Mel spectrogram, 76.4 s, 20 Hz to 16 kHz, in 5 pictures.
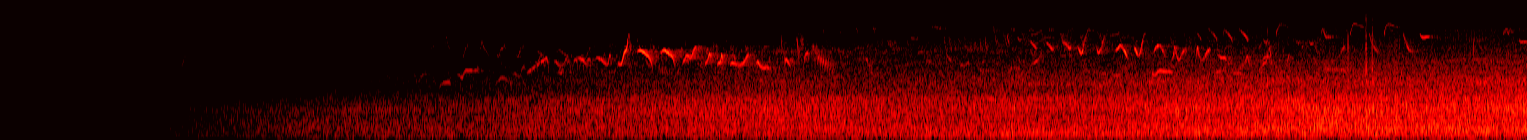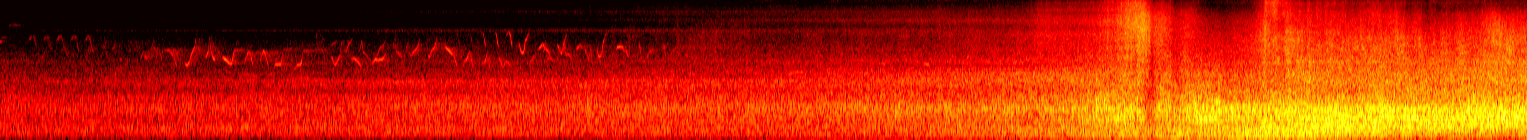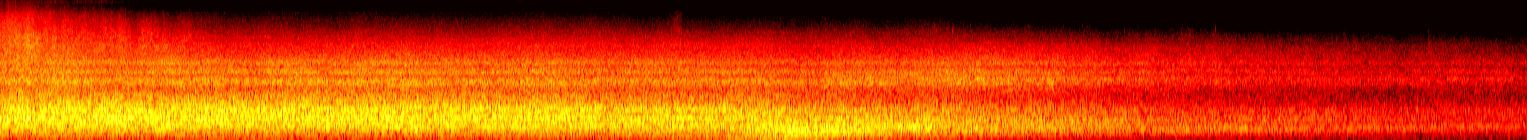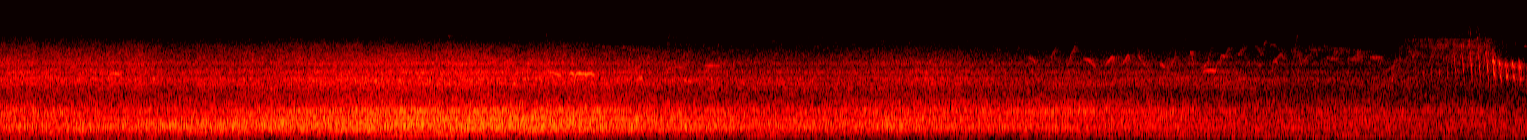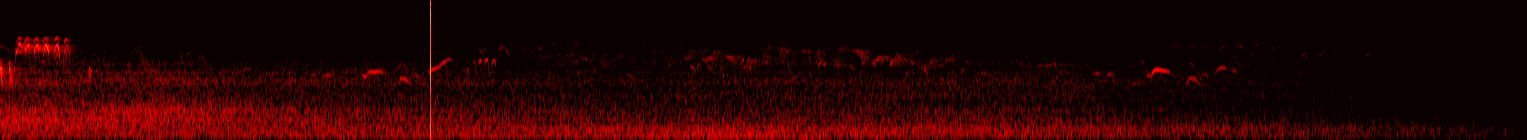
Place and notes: Railway Cottages, Crosby Garrett, Kirkby Stephen, UK - Steam Train Crosby Garrett
A fast steam train passing under a footbridge Travelling uphill towards Kirkby Stephen station on the Settle to Carlisle line mid afternoon on a sunny May day. Two mics -a telling pointing in the direction the train is arriving from and a Pearl MS-8 pointing in the direction it leaves. Sound Devices MixPre 10T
